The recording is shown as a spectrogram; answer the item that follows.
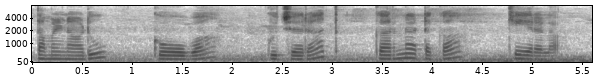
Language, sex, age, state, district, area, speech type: Tamil, female, 18-30, Tamil Nadu, Tiruppur, rural, spontaneous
